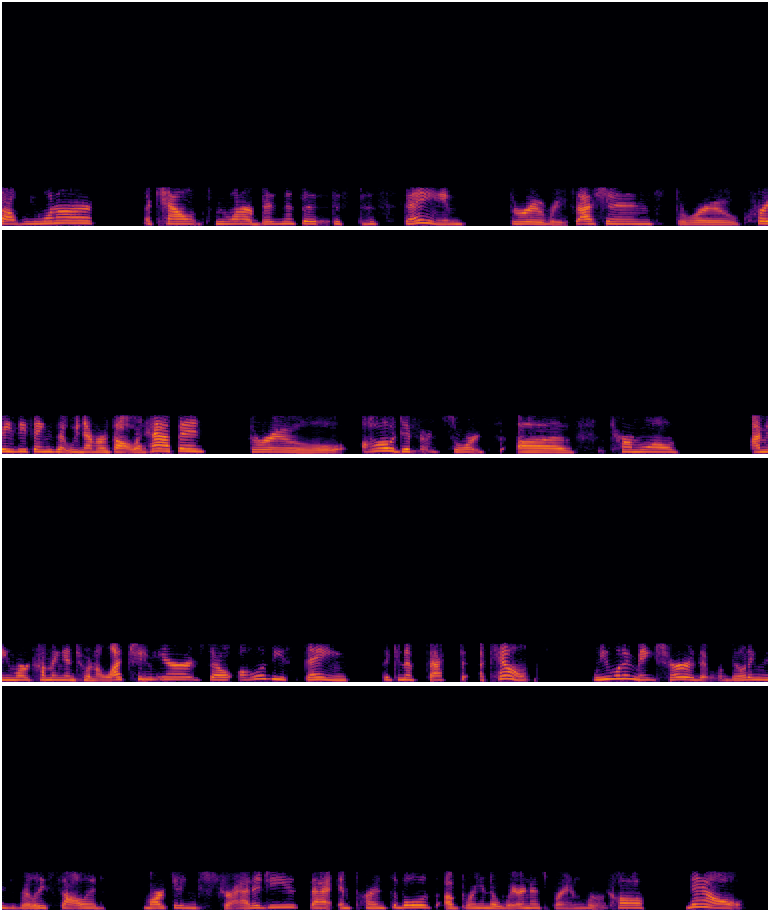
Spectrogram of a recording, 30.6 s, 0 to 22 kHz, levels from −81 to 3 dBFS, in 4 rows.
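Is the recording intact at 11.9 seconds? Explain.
No. From 11.76 to 11.99 s, just after "would happen through all", VoIP packet loss concealed by the speech codec means about 120 ms of audio went missing, in runs of up to 60 ms. The decoder extends its last pitch and filter into a buzzy tone or coloured noise that fades, and the voice stays weak or distorted as it recovers. Across this moment the 8 kbit/s G.729 codec also rebuilds the speech from a model that drops everything above 4 kHz, leaving it rough and synthetic.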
